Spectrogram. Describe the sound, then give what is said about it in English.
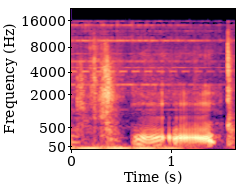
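A single sustained quiz buzzer sounds, a low, droning electronic tone with a slight waver that lasts under a second, preceded by a brief burst of scratchy noise. “Seeing it's out with the buzzer.”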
